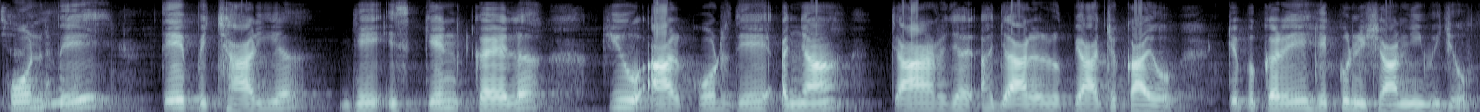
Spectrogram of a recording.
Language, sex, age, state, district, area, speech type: Sindhi, female, 60+, Uttar Pradesh, Lucknow, urban, read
